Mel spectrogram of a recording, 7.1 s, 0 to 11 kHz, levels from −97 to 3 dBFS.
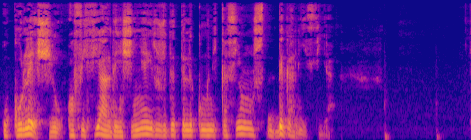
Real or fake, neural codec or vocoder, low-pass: real; none; 9.9 kHz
